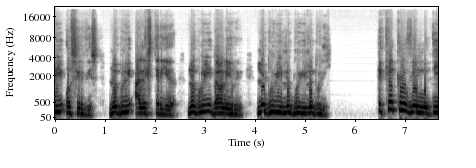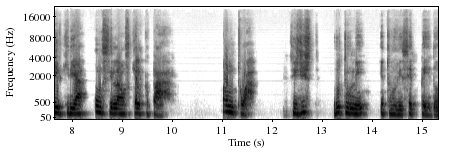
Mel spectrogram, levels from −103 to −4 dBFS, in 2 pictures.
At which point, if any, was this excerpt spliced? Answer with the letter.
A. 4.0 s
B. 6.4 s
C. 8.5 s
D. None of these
D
